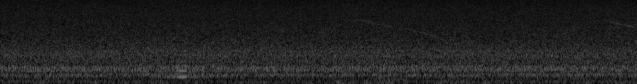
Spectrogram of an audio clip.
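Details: Hive of honey bees days before swarming, May, Newfoundland; quiet continuous hum with soft tonal bands under broad hiss, a faint brief buzz passing by near two seconds.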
